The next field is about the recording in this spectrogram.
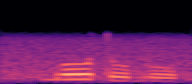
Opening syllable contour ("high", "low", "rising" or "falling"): high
